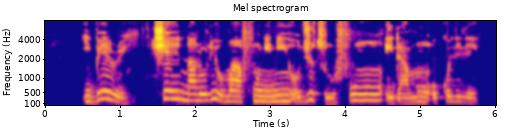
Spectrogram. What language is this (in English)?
Yoruba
